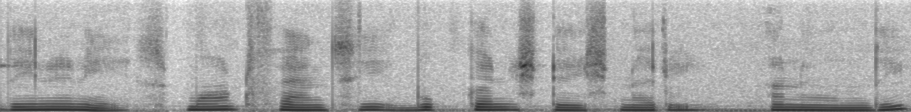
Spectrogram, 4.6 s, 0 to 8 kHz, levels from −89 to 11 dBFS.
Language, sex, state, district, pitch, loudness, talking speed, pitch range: Telugu, female, Andhra Pradesh, Krishna, 185 Hz, -14 LUFS, 90 wpm, 175-195 Hz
